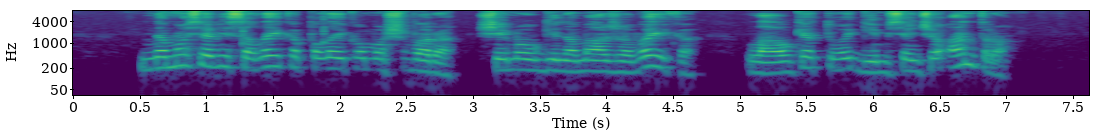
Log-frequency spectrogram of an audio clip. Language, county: Lithuanian, Kaunas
